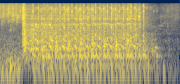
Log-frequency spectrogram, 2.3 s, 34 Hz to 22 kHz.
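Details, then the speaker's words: Used outboard during a pre-purchase compression test: tester on cylinder one, lanyard pulled, fast idle lifted while cranking. Even, rapid cranking pulses with no uneven beats. It reads 120 and passes, so compression is healthy. "Got this tester hooked up to cylinder number one. And then we'll crank it over and see what we get."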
